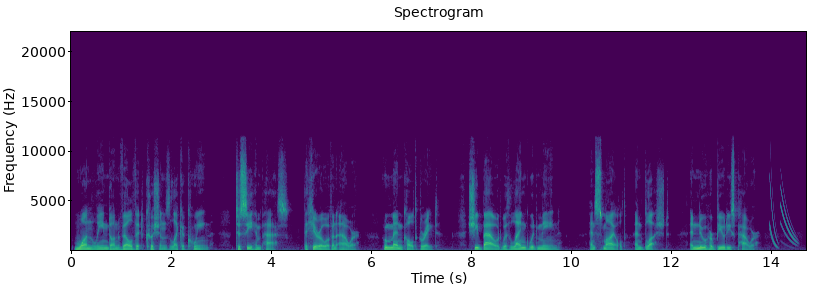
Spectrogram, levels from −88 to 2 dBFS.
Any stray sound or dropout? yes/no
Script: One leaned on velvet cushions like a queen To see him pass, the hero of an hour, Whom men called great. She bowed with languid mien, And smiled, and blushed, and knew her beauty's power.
yes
